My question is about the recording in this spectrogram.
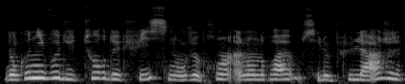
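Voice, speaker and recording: A woman's voice: on the high side, moderate pace, warm tone, roomy sound. A young woman vlogging about her fitness routine, chatting casually with viewers and using lots of fillers. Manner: chatty, frequent fillers, addresses viewers directly. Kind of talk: casual explanatory vlog.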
